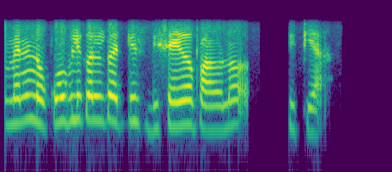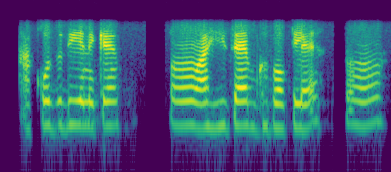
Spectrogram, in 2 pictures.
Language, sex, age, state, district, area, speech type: Assamese, female, 18-30, Assam, Dibrugarh, rural, conversation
